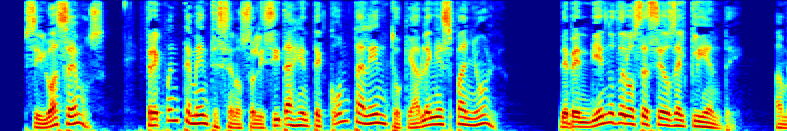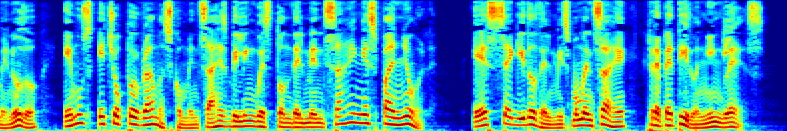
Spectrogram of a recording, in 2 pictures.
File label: faq spanish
